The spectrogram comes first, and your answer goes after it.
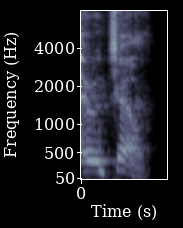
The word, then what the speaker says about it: Eric Schell: So Eric Schell, which is the way to pronounce his name, he himself said the man himself said is Eric.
